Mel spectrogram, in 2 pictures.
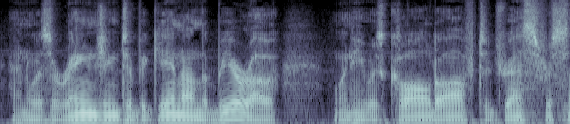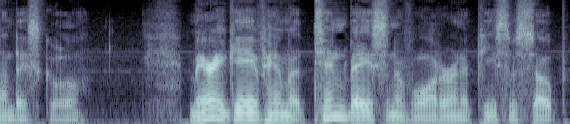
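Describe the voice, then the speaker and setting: A man with a very low voice reads a classic novel aloud as an audiobook narrator. His delivery is measured and wry, taking its time over the long sentences. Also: fairly bright tone.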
